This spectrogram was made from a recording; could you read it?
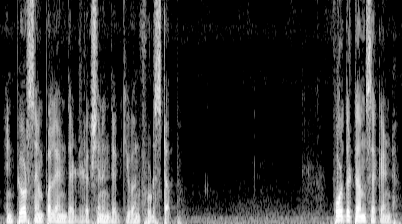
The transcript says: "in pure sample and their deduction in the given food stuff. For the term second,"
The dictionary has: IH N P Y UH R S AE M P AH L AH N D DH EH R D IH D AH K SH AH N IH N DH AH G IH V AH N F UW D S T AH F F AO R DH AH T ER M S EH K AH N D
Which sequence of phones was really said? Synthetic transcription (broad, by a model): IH N P Y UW R S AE M P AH L AH N D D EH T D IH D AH K SH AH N IH N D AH G IH V AH N F UW D S T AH P F AO R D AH T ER M S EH K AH N D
